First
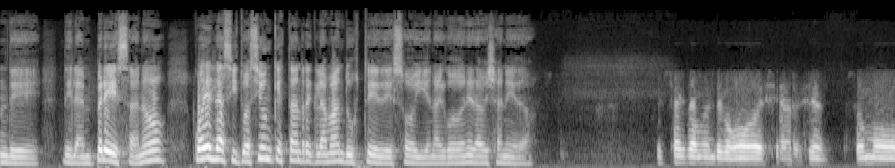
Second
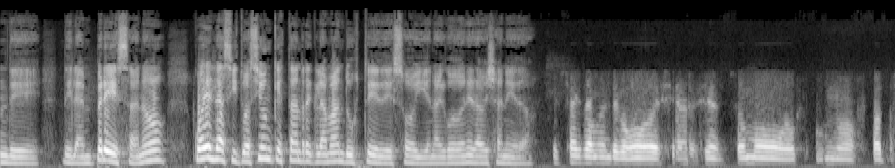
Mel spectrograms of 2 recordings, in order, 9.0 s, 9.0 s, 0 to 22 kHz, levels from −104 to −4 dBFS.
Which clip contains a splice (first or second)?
second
